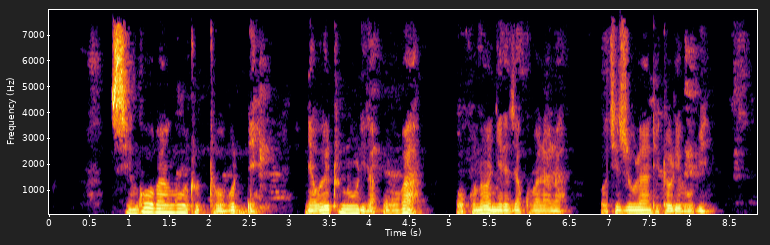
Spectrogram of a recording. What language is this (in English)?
Ganda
